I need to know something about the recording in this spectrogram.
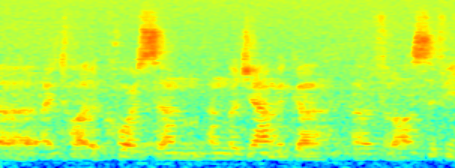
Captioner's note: non-english speech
